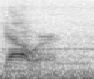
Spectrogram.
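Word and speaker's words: gaur: We'll be on the lookout for some very large cow-like animals known as the gower. And that's spelled G A U R in case you were curious.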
